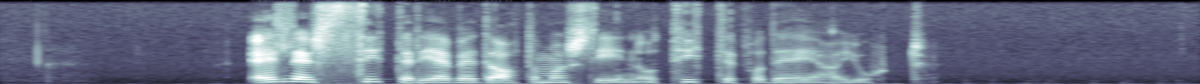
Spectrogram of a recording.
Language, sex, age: Norwegian, female, 44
